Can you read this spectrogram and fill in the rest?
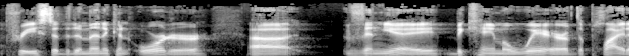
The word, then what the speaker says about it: Vanier: There's a man named Jean Vanier, although he's French, so I'm sure it's pronounced Vanier.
